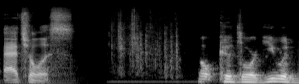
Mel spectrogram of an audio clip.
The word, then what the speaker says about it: Achilles: I believe that's pronounced Achilles. I'm sorry. I'll wait. Go ahead. What was that? It's pronounced Achilles.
